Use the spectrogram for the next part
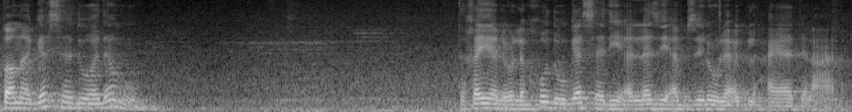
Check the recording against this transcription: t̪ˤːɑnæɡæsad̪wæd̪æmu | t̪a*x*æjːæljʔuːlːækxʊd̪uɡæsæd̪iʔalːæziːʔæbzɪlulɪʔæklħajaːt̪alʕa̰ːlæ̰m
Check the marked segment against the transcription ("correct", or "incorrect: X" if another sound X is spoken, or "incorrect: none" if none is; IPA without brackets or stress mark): correct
